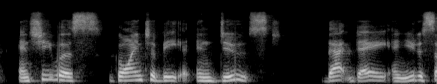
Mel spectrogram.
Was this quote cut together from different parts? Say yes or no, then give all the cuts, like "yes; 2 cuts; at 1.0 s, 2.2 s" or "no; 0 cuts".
no; 0 cuts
